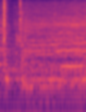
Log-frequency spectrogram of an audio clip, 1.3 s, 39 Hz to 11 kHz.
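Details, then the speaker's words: 1996 Chrysler Sebring Convertible JXi, driver's power window: steady electric whir with no change in tone; the motor runs but the glass does not move, sounding disconnected. The other three windows work. Cause not confirmed. "Uh, sounds disconnected. Okay. So, at least three out of four work."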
